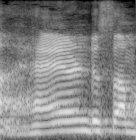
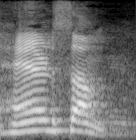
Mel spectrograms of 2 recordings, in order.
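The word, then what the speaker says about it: handsome: एक लव से ना हैंडसम हम बोलते हैं इसको उस्मान यह कैसे पढ़ रहे हैं ए एस एच ए एन डी एस ओ एन यह जब हम पढ़ते हैं हैंडसम यह हैंडसम बीच साइलेंट यह इस्तेमाल होता है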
